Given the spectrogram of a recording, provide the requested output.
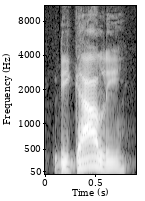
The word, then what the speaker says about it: de Gaulle: first forged by General de Gaulle, who kicked U.S. I think forces. that's De Gaulle. That's how you say it.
